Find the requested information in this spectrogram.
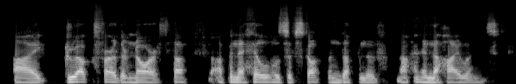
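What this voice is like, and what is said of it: Soft Scottish accent. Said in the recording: “It sounds like it's Welsh, maybe Scottish ... It's a very soft Scottish accent. It's nice. ... it's softer ... it's kind of a softer, like Irish”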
